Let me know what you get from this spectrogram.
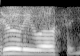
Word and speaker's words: Dooley Wilson: Is it Dooley Wilson? Am I saying that right? – Dooley Wilson.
